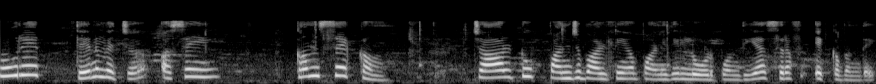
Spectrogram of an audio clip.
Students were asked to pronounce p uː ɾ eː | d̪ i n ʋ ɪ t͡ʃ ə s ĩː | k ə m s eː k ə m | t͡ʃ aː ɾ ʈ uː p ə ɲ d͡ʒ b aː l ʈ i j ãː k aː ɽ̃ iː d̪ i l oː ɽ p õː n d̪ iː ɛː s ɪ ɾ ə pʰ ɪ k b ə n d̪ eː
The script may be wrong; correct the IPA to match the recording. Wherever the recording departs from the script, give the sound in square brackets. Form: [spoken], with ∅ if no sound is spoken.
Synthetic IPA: p uː ɾ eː | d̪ [ɪ] n ʋ ɪ t͡ʃ ə s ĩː | k ə m s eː k ə m | t͡ʃ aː ɾ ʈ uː p ə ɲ d͡ʒ b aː l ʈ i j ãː [p] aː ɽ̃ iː d̪ [iː] l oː ɽ p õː n d̪ iː ɛː s ɪ ɾ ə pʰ ɪ k b ə n d̪ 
